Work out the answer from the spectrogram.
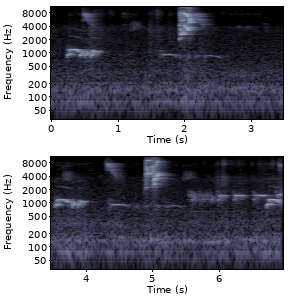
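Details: Local zebra dove cooing: short warbled, trembling notes repeated in several bursts, with sharp high chirps and clicks between phrases and a faint low hum behind.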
